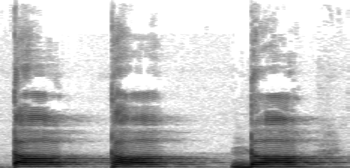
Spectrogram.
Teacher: जब भी बोल रहे हो ना ट, तो जहाँ जीभ मुड़ के जाकर चिपक रही है वो है आपका मूर्धा।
